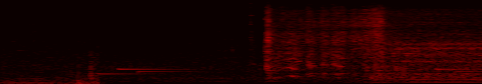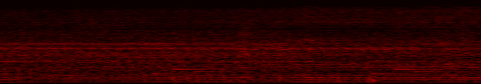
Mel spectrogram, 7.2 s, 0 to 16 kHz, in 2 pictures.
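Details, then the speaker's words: 2015+ Ford F-150 just swapped from 23- to 36-gallon fuel tank with new pump, lines drained then primed by cycling ignition: cranks and stumbles briefly from air in the fuel lines before catching, then settles to a steady normal idle. "I'm going to start it and you're going to hear it hesitate for a minute, but then it gets right back up to normal operating mode."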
